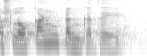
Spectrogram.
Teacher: this anusvara is substituted by the nasal parasavarna of T, which is Na. So shlokan tankate, but this is optional.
